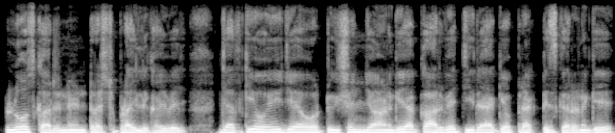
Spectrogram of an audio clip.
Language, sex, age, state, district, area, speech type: Punjabi, male, 18-30, Punjab, Amritsar, urban, spontaneous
